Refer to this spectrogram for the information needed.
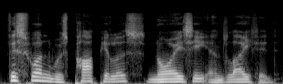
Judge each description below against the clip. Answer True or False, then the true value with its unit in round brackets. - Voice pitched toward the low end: True (125 Hz)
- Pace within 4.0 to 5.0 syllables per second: True (4.6 syllables/s)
